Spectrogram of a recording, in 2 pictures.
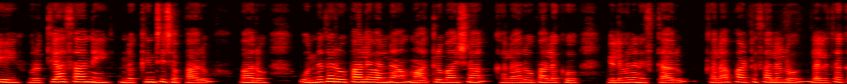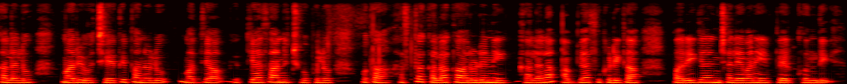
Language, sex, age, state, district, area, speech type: Telugu, female, 45-60, Andhra Pradesh, N T Rama Rao, urban, spontaneous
